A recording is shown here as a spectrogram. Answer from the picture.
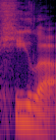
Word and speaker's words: Gila: lately it's pretty gross gila is pronounced with an h like gila okay gila monster gila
